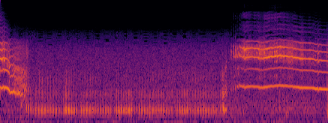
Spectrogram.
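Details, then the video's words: Cat purring in a low, pulsing rumble for about three seconds, broken off by a long, loud, steady meow that slowly falls at the end. "Мяуканье котят,кошек, кота мяуканье Сборник HD. Kittens meowing,cats meowing Compilation HD."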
